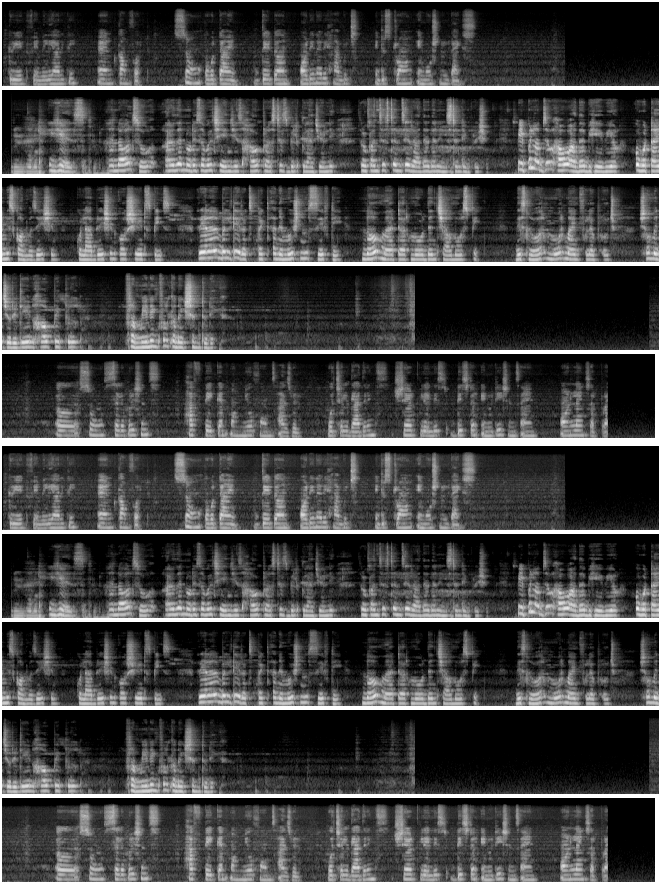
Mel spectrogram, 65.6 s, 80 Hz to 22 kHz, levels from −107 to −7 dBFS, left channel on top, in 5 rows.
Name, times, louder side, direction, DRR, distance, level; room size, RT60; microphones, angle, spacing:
voice 1, 0.1-1.5 1.9-2.8 3.4-4.8 5.0-7.1 7.4-9.4 53.6-55.7 56.2-58.5 59.1-63.3 63.7-64.7, right 5 dB, 70° right, 3.1 m, -36 dB
voice 2, 13.3-14.8 15.2-19.8 20.3-22.8 23.4-25.5 25.8-27.4 27.8-29.8 30.2-33.0 33.5-35.8 36.5-38.5 39.0-41.0 41.9-43.7 47.6-47.7, left 3 dB, 75° left, 4.9 m, -29 dB
head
